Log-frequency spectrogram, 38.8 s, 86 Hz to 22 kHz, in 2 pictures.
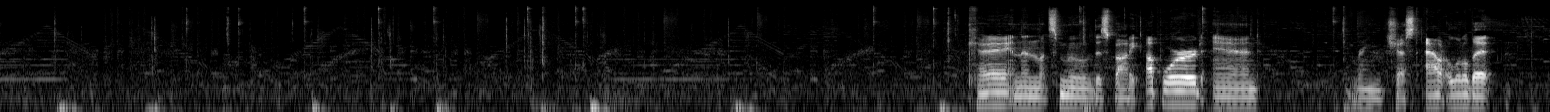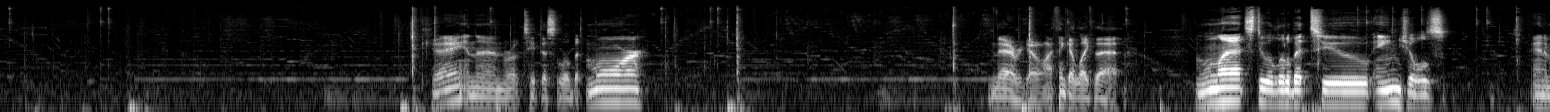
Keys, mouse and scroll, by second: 0.8 space, 3.7-4.8 drag, 5.4-6.6 drag, 7.2 click, 7.4 space, 9.2 space, 10.9 click, 13.4-15.1 drag, 16.6-19.5 drag, 20.7 click, 20.9 space, 24.4 space, 25.4-27.7 shift+drag, 28.3 click, 28.4 space, 31.2 KP_0, 32.2 space, 33.0 click, 34.5 ctrl+Tab, 35.0 right click, 35.8 ctrl+Tab, 36.4 right click.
